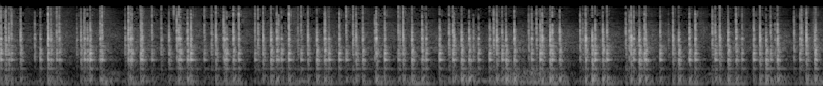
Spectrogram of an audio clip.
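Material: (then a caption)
Wood. Long pointed blue acrylic nails tap rapidly on the surface of a large solid varnished wooden table. The result is a dense run of short, crisp clicks with a bright, high-heavy tone, very little low end, and almost no ring after each tap.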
